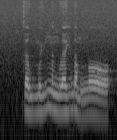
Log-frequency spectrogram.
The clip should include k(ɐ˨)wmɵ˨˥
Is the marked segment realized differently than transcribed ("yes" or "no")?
no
